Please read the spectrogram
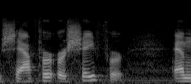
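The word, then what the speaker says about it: Shaffer: But I just thought, well, maybe if you spell it that way, people will pronounce it Schaffer instead of Schaefer.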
